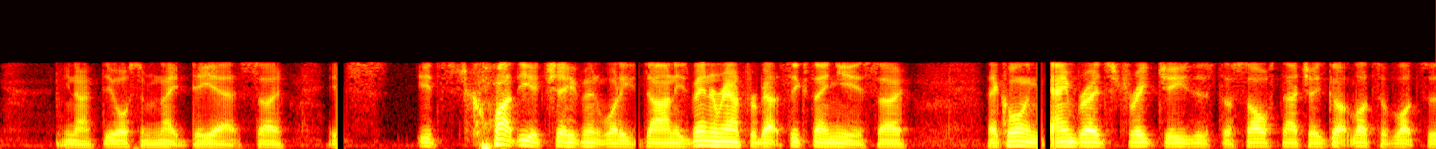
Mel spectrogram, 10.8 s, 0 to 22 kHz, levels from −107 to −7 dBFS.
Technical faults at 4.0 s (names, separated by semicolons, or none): none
